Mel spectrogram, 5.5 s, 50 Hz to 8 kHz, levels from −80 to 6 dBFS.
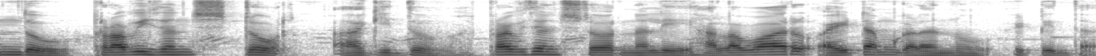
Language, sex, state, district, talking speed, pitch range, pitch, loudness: Kannada, male, Karnataka, Shimoga, 120 wpm, 110-135 Hz, 120 Hz, -18 LUFS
